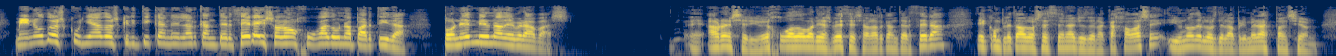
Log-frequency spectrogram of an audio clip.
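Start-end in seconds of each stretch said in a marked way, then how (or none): 0.2-5.8 outraged, indignant put-on voice, higher. Reading out a typical indignant social-media comment: mock-indignant commenter voice. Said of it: "Si lo podéis entonar con voz de Indignadito".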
